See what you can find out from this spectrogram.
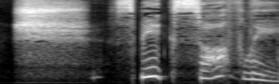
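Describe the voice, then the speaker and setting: This is a quiet, put-on character voice. It has a nervous tone. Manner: nervous, hushed.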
